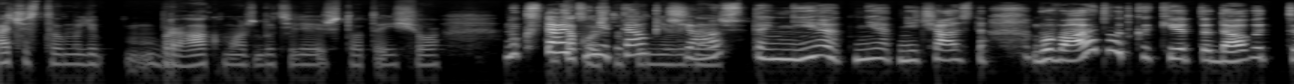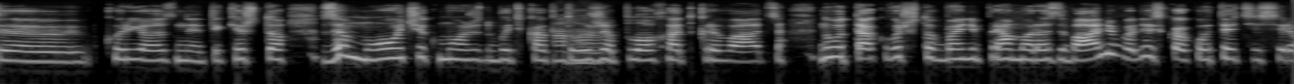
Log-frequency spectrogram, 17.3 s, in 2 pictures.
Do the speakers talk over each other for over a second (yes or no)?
yes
